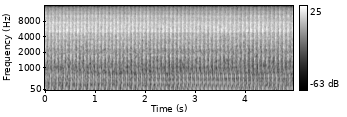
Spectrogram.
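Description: A tube bending machine works aluminum tubing with a steady, rapid mechanical pulsing, loud and close, running evenly throughout without any talk.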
